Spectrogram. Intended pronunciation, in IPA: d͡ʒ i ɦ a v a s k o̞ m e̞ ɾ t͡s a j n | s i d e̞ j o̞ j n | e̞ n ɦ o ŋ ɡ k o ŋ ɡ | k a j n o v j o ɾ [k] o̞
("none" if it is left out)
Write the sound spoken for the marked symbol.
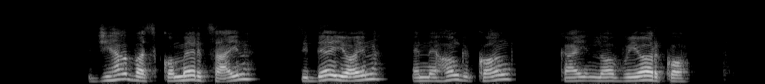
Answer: k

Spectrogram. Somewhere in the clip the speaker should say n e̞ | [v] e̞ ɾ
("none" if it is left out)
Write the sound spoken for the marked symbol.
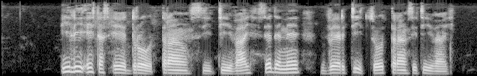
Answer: v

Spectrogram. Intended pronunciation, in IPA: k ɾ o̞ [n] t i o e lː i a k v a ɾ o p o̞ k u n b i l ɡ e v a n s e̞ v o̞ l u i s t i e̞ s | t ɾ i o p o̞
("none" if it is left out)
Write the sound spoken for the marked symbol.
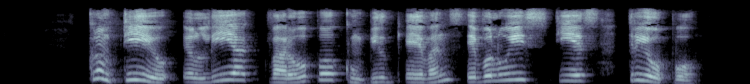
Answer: m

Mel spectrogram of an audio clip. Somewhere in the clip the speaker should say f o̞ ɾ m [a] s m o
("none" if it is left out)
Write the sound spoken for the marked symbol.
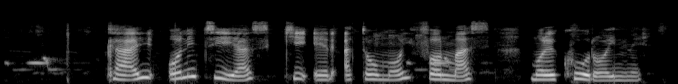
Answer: a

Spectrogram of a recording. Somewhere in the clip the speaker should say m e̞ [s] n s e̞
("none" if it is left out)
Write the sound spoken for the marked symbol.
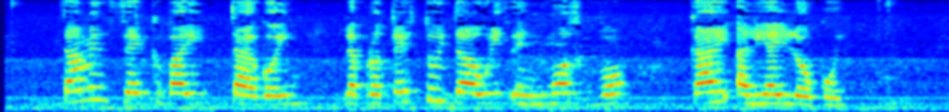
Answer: none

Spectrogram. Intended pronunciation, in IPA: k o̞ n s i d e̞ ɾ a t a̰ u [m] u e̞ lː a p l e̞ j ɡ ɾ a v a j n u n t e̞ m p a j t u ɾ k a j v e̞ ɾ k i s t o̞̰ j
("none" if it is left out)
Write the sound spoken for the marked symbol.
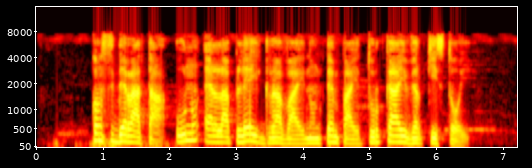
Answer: n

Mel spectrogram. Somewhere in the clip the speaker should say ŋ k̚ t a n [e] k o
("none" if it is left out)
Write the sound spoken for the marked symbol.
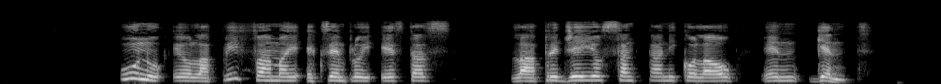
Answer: i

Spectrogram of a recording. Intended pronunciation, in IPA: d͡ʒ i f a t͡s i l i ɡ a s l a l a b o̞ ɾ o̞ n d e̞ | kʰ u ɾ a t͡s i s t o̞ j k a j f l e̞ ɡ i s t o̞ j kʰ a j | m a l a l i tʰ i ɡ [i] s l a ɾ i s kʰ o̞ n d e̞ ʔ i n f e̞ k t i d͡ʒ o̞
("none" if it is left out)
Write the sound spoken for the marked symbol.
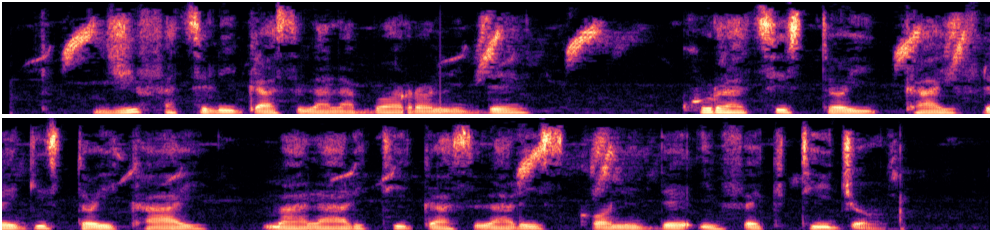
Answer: a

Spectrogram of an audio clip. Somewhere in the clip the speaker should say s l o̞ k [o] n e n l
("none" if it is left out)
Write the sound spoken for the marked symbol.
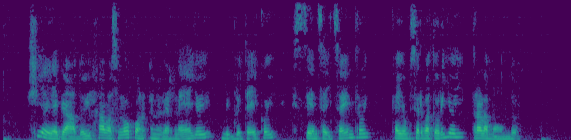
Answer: o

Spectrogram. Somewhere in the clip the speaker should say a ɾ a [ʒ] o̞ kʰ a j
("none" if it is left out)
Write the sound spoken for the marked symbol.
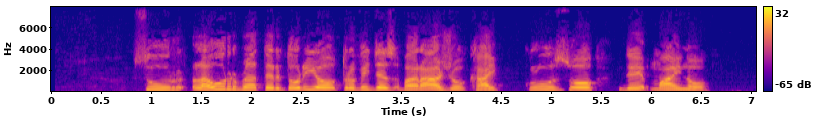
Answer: ʒ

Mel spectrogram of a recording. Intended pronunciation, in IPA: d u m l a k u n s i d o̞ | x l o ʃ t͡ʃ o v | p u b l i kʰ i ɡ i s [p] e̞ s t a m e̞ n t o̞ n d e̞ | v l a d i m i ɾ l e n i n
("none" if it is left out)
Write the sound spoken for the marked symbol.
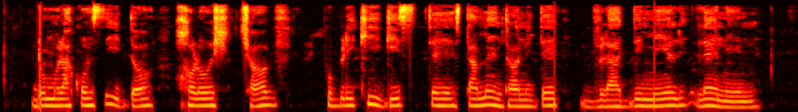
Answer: t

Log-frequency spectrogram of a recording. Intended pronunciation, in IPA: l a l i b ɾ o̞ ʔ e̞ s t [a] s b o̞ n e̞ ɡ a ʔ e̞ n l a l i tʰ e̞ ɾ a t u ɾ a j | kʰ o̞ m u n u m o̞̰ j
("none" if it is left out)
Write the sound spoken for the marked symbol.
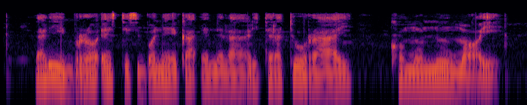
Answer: i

